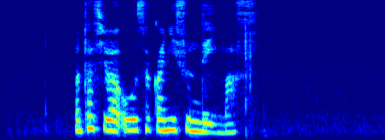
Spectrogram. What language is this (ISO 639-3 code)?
jpn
